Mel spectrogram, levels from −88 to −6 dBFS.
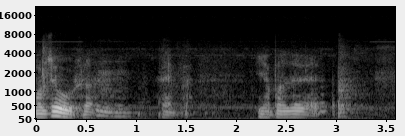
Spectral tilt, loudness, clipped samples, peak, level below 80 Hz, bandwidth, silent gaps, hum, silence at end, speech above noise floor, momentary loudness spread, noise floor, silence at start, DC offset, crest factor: -7 dB/octave; -37 LUFS; under 0.1%; -16 dBFS; -72 dBFS; 16 kHz; none; none; 0 s; 24 dB; 24 LU; -60 dBFS; 0 s; under 0.1%; 22 dB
